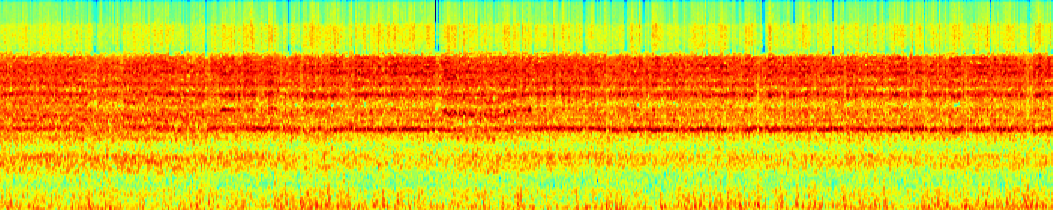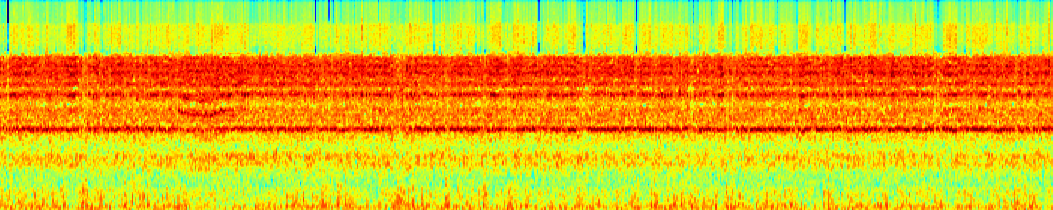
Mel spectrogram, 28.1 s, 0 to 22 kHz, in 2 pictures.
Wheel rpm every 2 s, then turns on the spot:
210, 220, 230, 220, 230, 230, 230, 230, 230, 230, 230, 230, 230, 230.
none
